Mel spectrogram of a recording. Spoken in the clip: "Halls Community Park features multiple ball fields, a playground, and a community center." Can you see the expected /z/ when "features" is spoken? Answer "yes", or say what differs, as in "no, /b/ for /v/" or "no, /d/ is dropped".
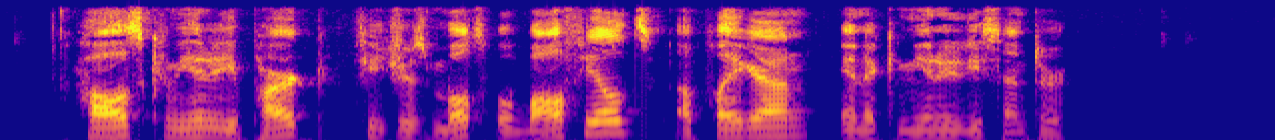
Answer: yes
